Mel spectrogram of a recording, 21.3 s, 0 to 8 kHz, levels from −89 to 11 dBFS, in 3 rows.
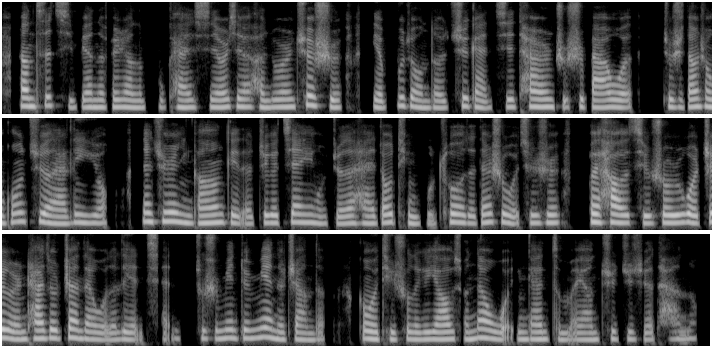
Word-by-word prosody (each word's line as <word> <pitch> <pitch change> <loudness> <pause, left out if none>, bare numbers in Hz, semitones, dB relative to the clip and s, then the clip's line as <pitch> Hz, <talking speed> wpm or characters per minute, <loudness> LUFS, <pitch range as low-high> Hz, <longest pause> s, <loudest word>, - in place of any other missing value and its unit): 让 220 -1 +6
自 220 +3 -2
己 235 -5 -9
变 195 +1 -1
得 190 - 0
非 195 +1 -1
常 190 -2 +1
地 185 - -2
不 190 - -11
开 190 -1 -1
心。 195 0 -3
而 190 - +3
且 205 0 0
很 195 -2 -2
多 195 +1 +1
人 200 0 +1
确 250 +5 +2
实， 200 -5 0 0.3
也 185 -2 0
不 230 - -2
懂 205 -5 0
得 180 -1 -3
去 220 +4 -2
感 195 -5 -2
激 200 +1 -3
他 205 +1 +1
人， 200 0 +3
只 185 - -5
是 205 - -3
把 190 -1 +2
我 190 -1 +1 0.3
就 200 - -1
是 195 0 -4
当 200 +2 +2
成 210 -1 +1
工 230 +4 -1
具 240 -1 +1
来 190 -3 +3
利 210 +1 -1
用。 200 0 -2 0.3
那 235 -1 +3
确 245 +1 0
实 240 - +6
你 210 -2 +2
刚 195 0 +2
刚 210 +1 +4
给 205 -1 0
的 180 -1 -5
这 205 - -1
个 205 0 +3
建 220 +1 0
议， 210 - 0
我 190 -1 -3
觉 180 - -3
得 195 +1 +1
还 190 0 -2
都 210 +2 +2
挺 190 -4 -3
不 - - -10
错 220 -2 +1
的。 195 -1 -2
但 210 +4 +1
是 225 - 0
我 195 -4 +1
其 205 0 -3
实 210 0 0 0.3
会 225 - +7
好 215 -1 +5
奇 200 -1 -1
说， 205 +1 +1
如 205 +1 +6
果 215 -2 +5
这 230 - +5
个 215 - +5
人 190 -1 +2
他 215 +2 +3
就 225 +1 +3
站 225 0 +2
在 200 -2 +1
我 185 -1 -1
的 180 - -3
脸 185 -1 -2
前， 180 - -9 0.3
就 215 - -6
是 210 - -4
面 220 +1 0
对 220 +1 -1
面 235 +1 +1
地 190 -2 +1
这 190 +1 -2
样 180 -1 -2
的 175 - -7 0.3
跟 210 - 0
我 - - +5
提 190 0 -4
出 195 +1 -3
了 185 - +1
一 - - -1
个 190 - +1
要 195 0 +3
求， 195 0 -5
那 225 +2 +3
我 195 - 0
应 190 -1 -2
该 190 0 +1
怎 180 - -6
么 180 0 -5
样 180 0 -1
去 200 - -6
拒 195 0 -7
绝 185 -1 -6
他 195 - -10
呢？ 200 +1 -7
200 Hz, 320 characters per minute, -21 LUFS, 190-215 Hz, 0.3 s, 会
